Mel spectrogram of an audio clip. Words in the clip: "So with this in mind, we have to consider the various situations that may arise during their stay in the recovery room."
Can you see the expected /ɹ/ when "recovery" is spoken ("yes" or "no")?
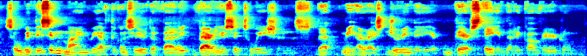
yes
